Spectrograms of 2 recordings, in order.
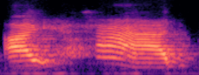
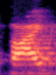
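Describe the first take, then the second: First: The h is kept with a full ah vowel. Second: The h is dropped and the words are contracted. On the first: "instead of saying I had with a pure ah sound" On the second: "I will probably drop the H and the ah will turn into uh"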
